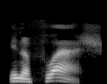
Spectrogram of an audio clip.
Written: in a flash

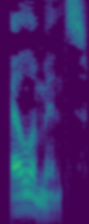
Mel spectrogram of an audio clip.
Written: elements

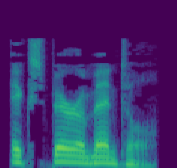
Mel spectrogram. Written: experimental

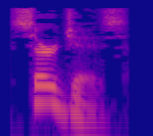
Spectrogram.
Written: surges

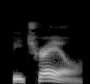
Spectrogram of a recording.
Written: betrayal

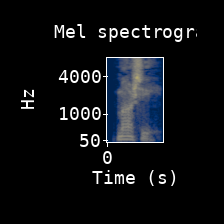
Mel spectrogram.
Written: Mushy

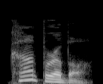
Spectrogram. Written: comparable

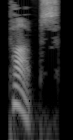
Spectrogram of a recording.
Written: pups

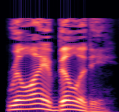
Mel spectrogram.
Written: reliability

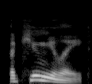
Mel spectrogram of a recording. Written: accumulate

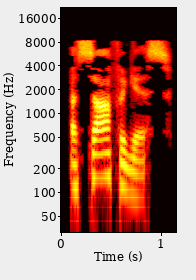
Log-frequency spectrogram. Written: Esophagus

